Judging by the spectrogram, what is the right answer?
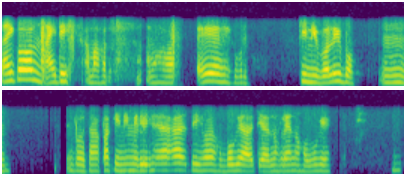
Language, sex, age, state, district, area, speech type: Assamese, female, 18-30, Assam, Charaideo, rural, conversation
